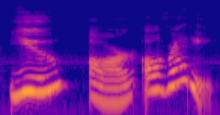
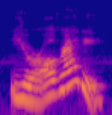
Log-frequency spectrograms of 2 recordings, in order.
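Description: First: The words "you are" are said in full. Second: The words are contracted to "you're". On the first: The speaker calls it wrong. "Not you are already" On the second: The speaker calls it right.

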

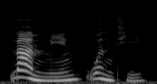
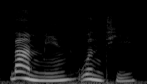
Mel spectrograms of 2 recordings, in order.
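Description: Both takes have the same delivery.

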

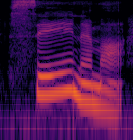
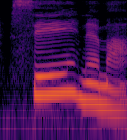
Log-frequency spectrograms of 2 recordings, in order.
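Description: No difference in how they are said.

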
